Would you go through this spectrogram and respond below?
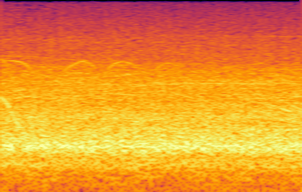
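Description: Loud crowd roar fills an indoor arena at a San Jose football game, a steady dense wall of cheering and noise with no break over a couple of seconds.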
